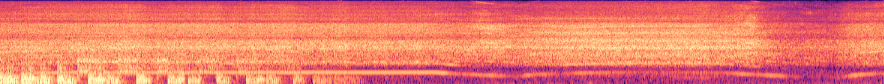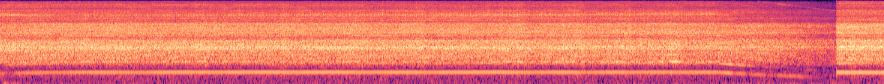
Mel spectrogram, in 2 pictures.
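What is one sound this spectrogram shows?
A chainsaw engine revs loudly close by, dropping and rising in pitch.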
